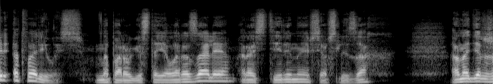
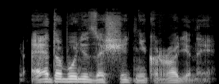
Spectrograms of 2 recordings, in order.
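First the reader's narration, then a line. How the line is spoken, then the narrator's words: Serious tone. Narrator (Russian): серьезным тоном прибавил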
